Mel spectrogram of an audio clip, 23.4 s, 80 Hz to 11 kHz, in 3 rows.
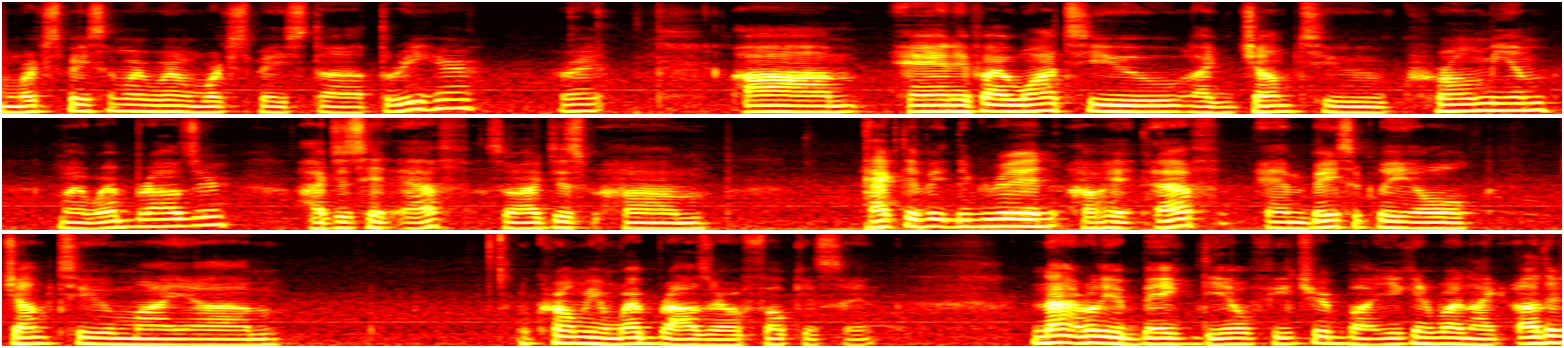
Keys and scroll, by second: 3.1 `, 9.9 `, 12.1 ctrl+;, 13.5 f.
